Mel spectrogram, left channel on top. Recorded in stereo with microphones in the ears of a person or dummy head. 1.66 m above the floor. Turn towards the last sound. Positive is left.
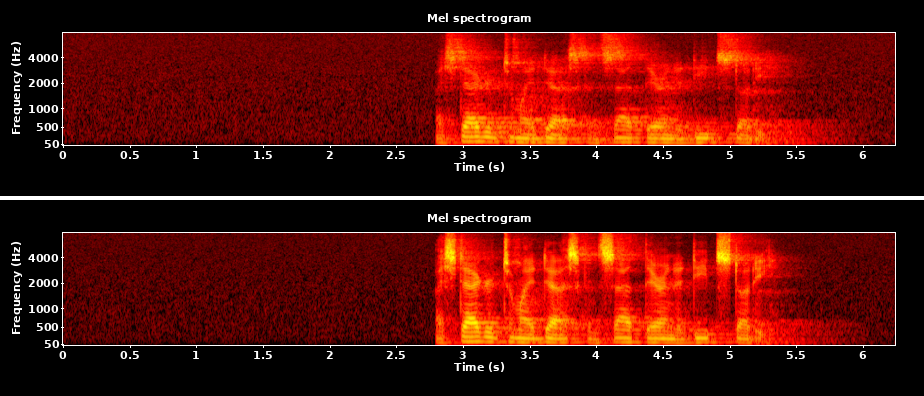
turn(degrees=-55)  # may be behind; listen again after turning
